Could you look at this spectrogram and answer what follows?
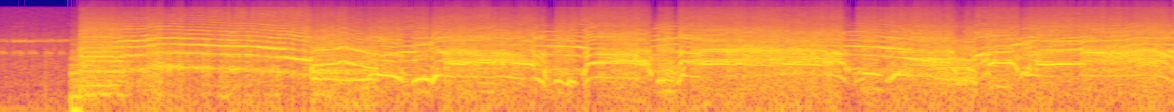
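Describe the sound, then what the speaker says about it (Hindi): A crowd of people suddenly breaks into loud, frantic shouting and high-pitched screaming, overlapping voices rising and falling continuously at close range. "क्यों चिल्ला रहे हो?"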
